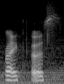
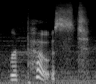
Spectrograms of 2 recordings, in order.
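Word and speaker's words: riposte: them this institute with right post yeah I I don't know if you're aware of this evil but it's actually pronounced repost oh the ancestor okay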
